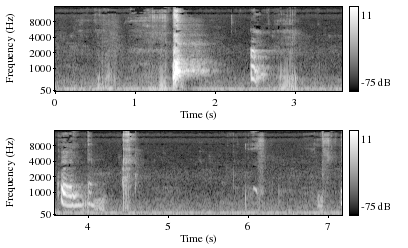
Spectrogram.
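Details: Upset female French Bulldog complaining about her toy: one loud sharp bark, then short rising-and-falling vocal grumbles and yips, spaced apart, ending with a small yelp; a low steady hum underneath.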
